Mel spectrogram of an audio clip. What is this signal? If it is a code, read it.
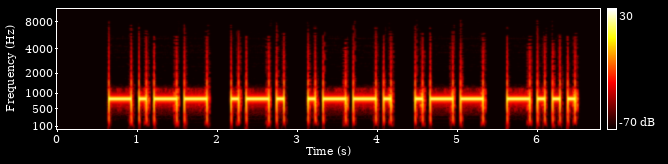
Morse code, heard as a keyed tone, about 13 wpm, 800 Hz. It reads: YRPWB
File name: LEZIONI / 8 YJ45 / 8 Y 12wpm 2228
